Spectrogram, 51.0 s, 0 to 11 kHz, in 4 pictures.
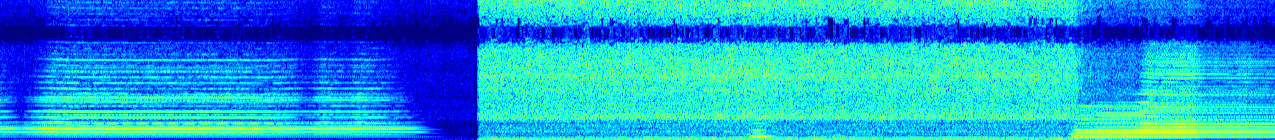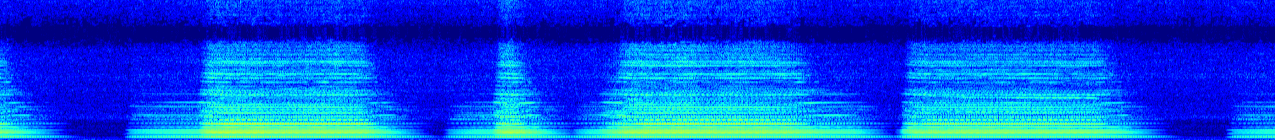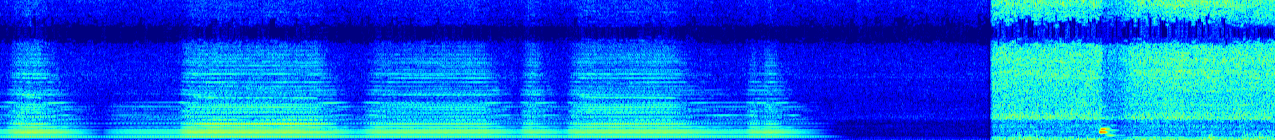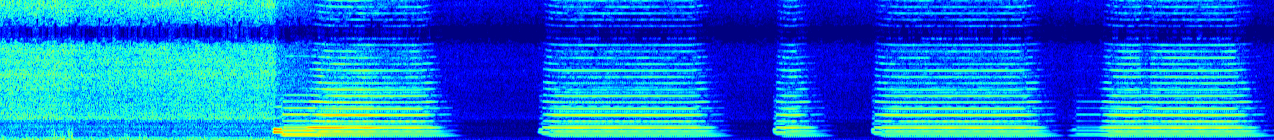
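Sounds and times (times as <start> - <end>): multi-chime locomotive air horn: 0.0 - 4.6, 7.4 - 8.0, 10.5 - 34.0, 36.5 - 36.8, 41.0 - 43.0, 43.6 - 50.9
loud rushing noise: 35.4 - 41.0.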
